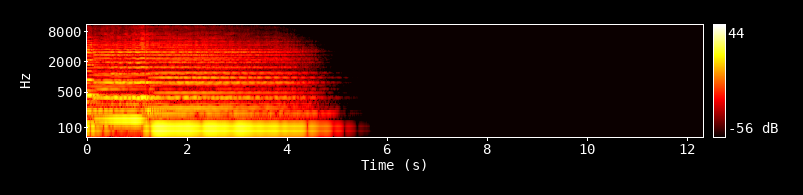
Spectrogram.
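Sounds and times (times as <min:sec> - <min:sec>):
ensemble playing: 0:00.0 - 0:04.6.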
